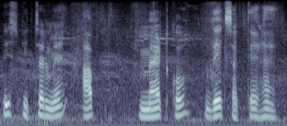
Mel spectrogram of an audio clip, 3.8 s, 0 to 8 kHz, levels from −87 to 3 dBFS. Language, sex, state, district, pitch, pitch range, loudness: Hindi, male, Assam, Kamrup Metropolitan, 150 Hz, 140-170 Hz, -18 LUFS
